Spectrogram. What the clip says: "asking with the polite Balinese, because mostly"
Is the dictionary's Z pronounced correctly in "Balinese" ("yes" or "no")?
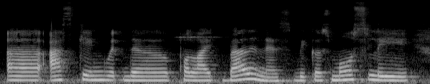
no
